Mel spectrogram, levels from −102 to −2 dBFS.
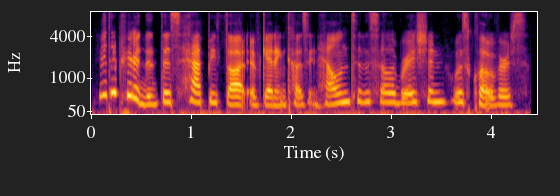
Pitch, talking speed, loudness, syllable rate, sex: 240 Hz, 200 wpm, -20 LUFS, 6.2 syllables/s, female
